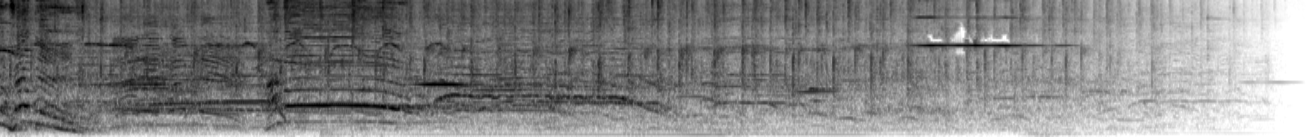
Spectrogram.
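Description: A live rock and roll band plays, then fades out.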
